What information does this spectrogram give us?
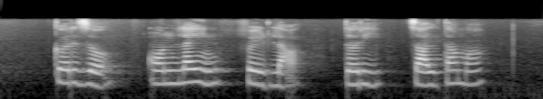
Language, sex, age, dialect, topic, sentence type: Marathi, female, 41-45, Southern Konkan, banking, question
